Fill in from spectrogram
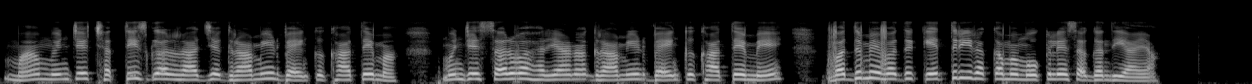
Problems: constant background noise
